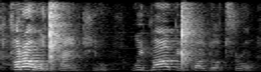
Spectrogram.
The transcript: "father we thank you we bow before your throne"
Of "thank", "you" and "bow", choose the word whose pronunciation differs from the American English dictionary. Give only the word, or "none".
thank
